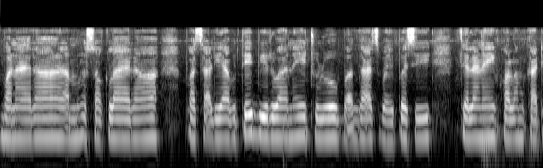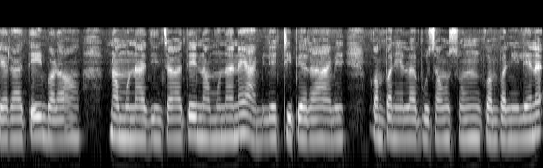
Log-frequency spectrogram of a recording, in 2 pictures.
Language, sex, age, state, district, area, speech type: Nepali, female, 45-60, West Bengal, Jalpaiguri, rural, spontaneous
